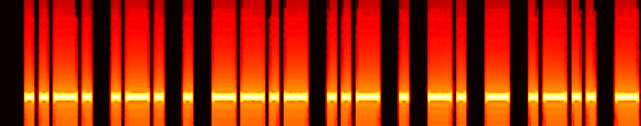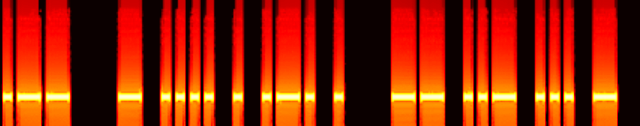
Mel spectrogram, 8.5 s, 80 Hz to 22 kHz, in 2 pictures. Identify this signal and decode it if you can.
Morse code, heard as a keyed tone, about 25 wpm, 1000 Hz. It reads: FREQUENTLY THERE MUST
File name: qotdfiles / 25wpm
